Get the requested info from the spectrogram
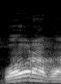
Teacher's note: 2개의 모음이 워라고 하는 하나의 이중 모음으로 줄어듭니다. 해서 이 이중 모음을 분석하면은 W라는 반모음과 R라는 단모음이 결합한 형태가 돼요.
